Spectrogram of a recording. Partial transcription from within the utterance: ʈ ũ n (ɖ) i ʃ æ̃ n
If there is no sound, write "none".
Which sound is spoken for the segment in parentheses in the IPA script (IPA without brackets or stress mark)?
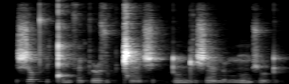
ɖ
